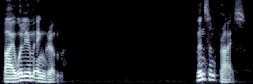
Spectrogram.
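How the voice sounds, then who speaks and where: A man's voice: lowish voice, sing-song, slow pace, no room sound, studio quality. A man working as a broadcast announcer, reading out credits in a plain, formal way.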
